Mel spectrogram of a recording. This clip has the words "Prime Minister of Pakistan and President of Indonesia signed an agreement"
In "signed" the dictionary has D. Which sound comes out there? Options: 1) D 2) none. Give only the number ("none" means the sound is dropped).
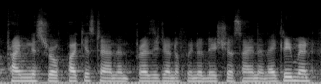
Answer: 2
